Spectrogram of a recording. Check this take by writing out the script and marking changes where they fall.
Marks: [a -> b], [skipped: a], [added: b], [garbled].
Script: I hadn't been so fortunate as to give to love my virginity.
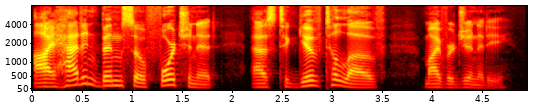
I hadn't been so fortunate as to give to love my virginity.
